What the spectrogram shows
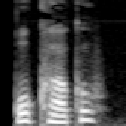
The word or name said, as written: rokoko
